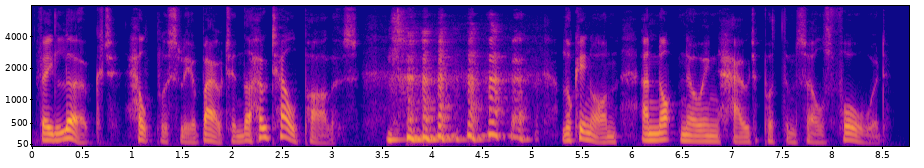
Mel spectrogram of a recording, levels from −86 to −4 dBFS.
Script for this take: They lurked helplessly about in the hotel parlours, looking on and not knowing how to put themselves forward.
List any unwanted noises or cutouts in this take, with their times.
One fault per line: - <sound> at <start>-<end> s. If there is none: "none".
- laugh at 3.5-5.1 s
